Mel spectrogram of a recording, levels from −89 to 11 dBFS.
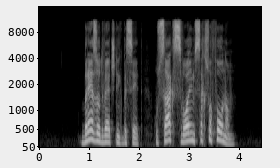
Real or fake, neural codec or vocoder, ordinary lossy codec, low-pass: real; none; none; 10.8 kHz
